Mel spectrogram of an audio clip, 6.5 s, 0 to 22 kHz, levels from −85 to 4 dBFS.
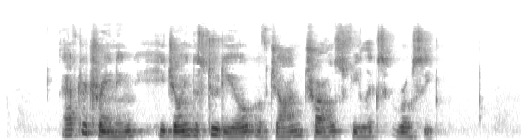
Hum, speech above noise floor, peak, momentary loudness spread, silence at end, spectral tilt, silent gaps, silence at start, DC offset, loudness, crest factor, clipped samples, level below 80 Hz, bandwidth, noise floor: none; 44 dB; -6 dBFS; 10 LU; 1.15 s; -5 dB/octave; none; 0.75 s; under 0.1%; -26 LUFS; 20 dB; under 0.1%; -74 dBFS; 10.5 kHz; -69 dBFS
